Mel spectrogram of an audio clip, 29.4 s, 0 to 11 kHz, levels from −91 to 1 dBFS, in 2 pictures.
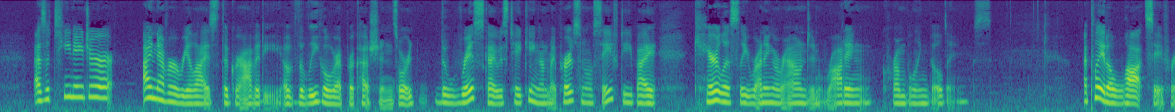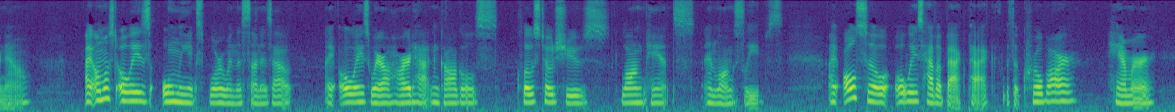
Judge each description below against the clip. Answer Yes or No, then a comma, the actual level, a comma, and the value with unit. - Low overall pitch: No, high, 195 Hz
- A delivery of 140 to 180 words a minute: Yes, average, 150 wpm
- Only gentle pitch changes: No, average, 3.0 semitones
